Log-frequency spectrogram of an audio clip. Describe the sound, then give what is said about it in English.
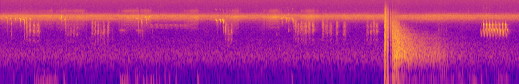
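A single sharp gunshot from a hunting gun cracks out loudly partway through and leaves a long fading tail. Insects chirp in short high bursts before and after it. “That was Ned's gun going off.”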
